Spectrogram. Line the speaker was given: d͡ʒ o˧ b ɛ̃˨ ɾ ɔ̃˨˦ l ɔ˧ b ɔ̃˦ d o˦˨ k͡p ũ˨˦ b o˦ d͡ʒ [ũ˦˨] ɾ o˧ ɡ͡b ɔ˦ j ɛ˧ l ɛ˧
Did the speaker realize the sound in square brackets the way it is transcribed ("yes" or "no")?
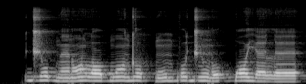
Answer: yes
